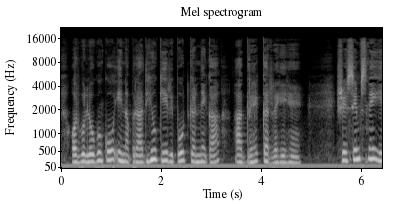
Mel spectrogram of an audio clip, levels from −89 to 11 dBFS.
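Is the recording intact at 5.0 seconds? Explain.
Yes, the audio is intact at 5.0 seconds, with no dropout, click, distortion or other fault at that moment.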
